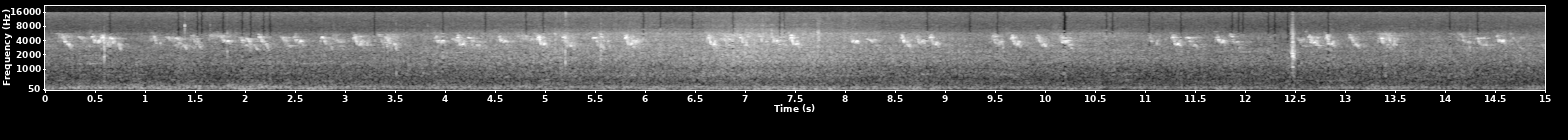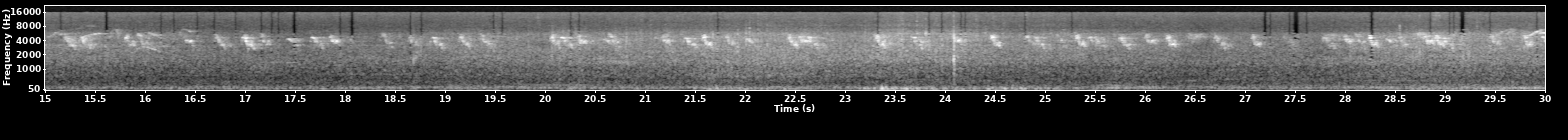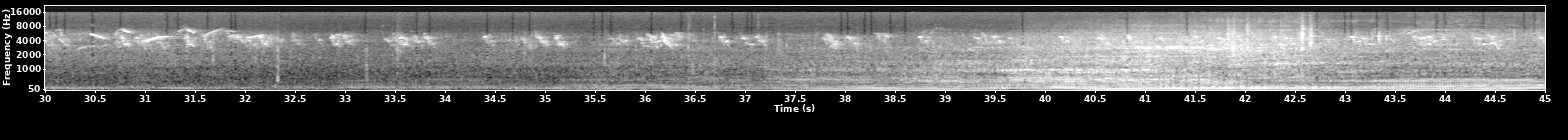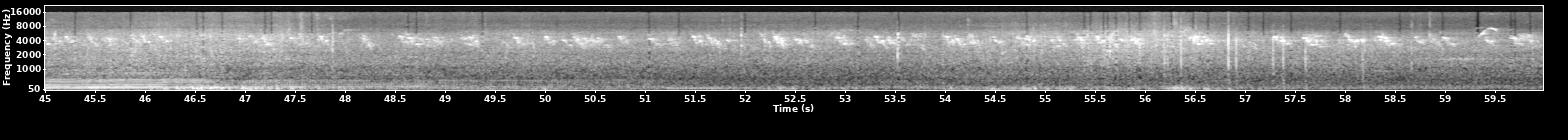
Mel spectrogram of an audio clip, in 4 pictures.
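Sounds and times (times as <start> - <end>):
vehicle engine passing by: 33.0 - 57.4.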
